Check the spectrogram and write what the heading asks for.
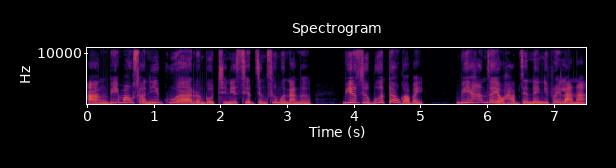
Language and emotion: Bodo, surprised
